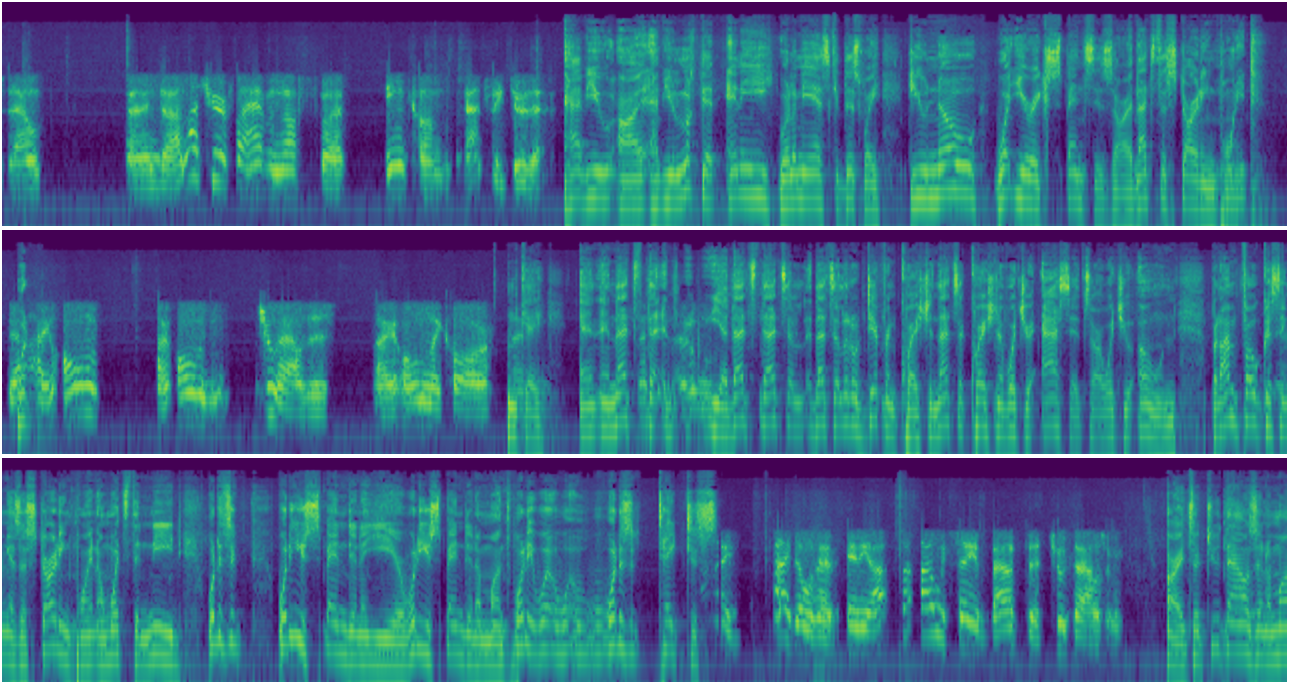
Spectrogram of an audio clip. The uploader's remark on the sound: Financial planning call-in show.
